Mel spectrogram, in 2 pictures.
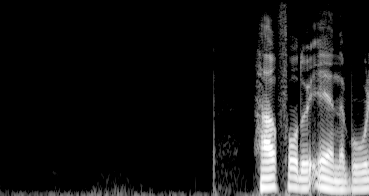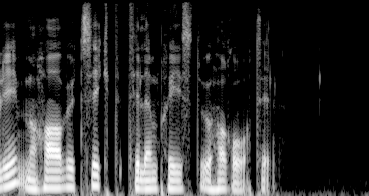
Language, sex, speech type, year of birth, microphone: Norwegian, male, read, 1972, Sennheiser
